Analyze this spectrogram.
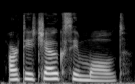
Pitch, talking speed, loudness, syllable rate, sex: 215 Hz, 135 wpm, -15 LUFS, 5.3 syllables/s, female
